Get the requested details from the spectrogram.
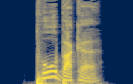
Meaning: asscheek
- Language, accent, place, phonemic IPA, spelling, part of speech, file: German, Germany, Berlin, /poːbakə/, Pobacke, noun, De-Pobacke.ogg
